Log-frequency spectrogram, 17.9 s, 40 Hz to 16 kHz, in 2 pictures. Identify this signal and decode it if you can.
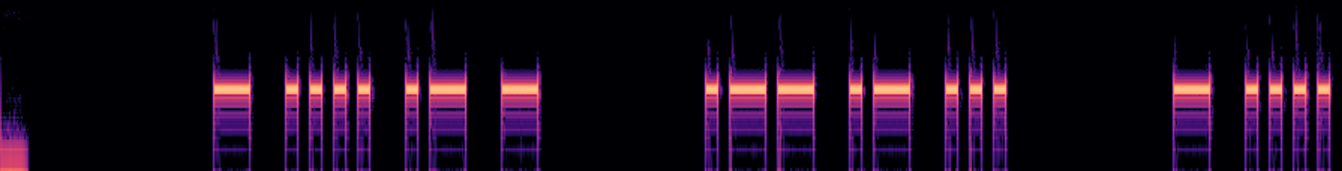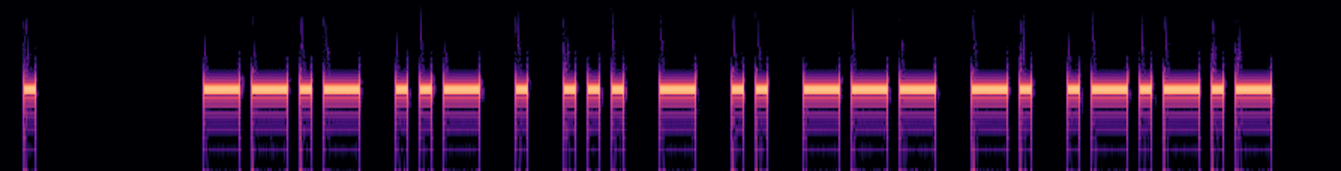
Morse code, heard as a keyed tone, about 16 wpm, 700 Hz. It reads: THAT WAS THE QUESTION.
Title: 2x Word-Spacing - Sentences from Top 400 Words - 15wpm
